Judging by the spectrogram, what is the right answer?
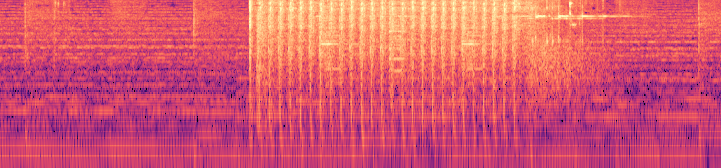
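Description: A burst of full-auto rifle fire in a PC shooter game, a rapid even stream of sharp shots lasting a few seconds over a faint low hum, loud and close, with no talk.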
